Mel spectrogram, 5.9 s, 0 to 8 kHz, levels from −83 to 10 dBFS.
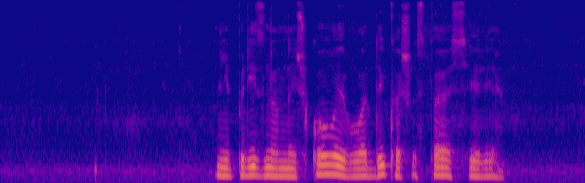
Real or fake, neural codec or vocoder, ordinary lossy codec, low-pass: fake; codec, 16 kHz, 8 kbps, FunCodec, trained on LibriTTS, 25 frames a second; none; none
